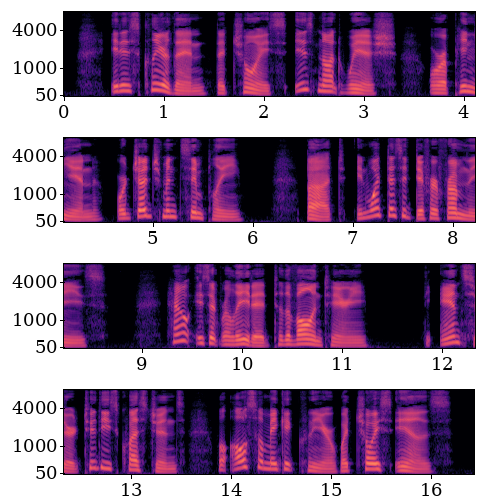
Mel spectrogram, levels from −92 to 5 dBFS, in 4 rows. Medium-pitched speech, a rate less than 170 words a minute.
Yes: medium, 150 Hz; average, 155 wpm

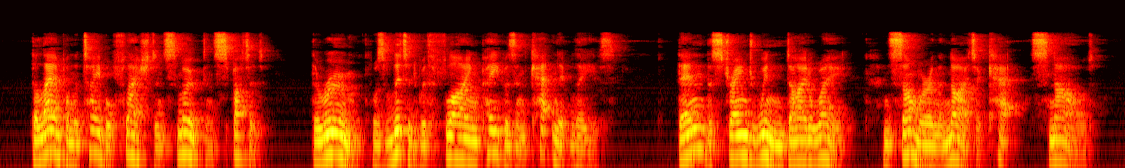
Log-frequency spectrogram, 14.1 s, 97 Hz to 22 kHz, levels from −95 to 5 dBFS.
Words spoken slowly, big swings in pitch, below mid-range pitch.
No: average, 145 wpm; wide, 6.2 semitones; low, 120 Hz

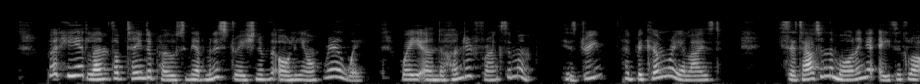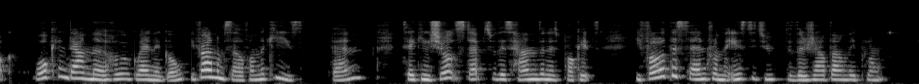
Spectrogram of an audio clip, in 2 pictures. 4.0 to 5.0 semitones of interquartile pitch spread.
Yes: average, 4.7 semitones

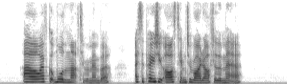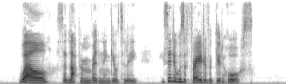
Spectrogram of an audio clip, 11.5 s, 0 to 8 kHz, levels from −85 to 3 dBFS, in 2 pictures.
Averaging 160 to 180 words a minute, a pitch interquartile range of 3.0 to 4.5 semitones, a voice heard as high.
Yes: average, 165 wpm; average, 4.1 semitones; high, 210 Hz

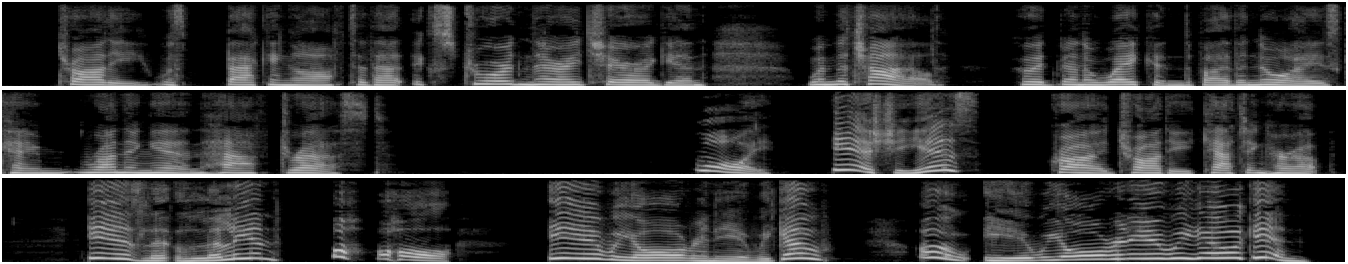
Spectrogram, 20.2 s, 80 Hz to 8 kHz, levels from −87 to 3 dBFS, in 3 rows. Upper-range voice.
Yes: high, 240 Hz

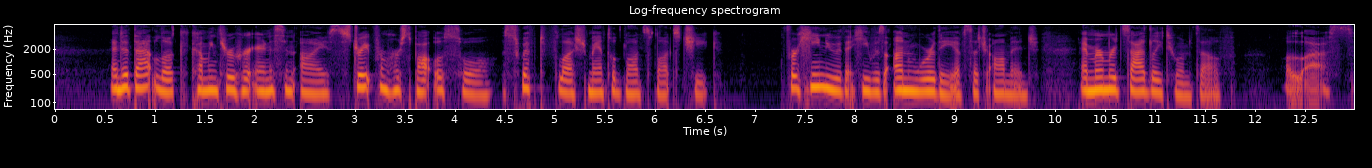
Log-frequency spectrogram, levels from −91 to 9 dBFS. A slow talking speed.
No: average, 175 wpm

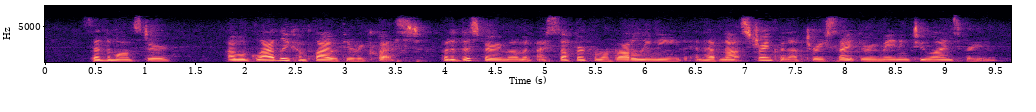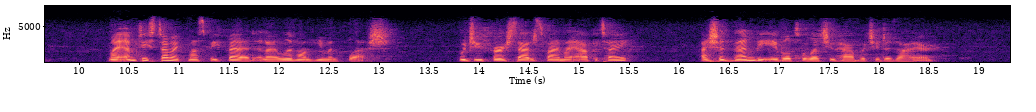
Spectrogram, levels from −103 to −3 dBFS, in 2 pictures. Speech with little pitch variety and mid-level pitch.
Yes: narrow, 2.2 semitones; medium, 180 Hz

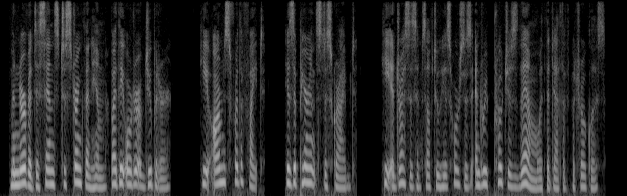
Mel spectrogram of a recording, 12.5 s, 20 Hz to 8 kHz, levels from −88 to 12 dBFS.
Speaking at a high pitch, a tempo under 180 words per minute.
No: medium, 180 Hz; average, 155 wpm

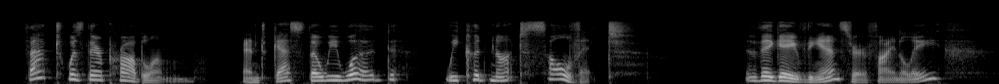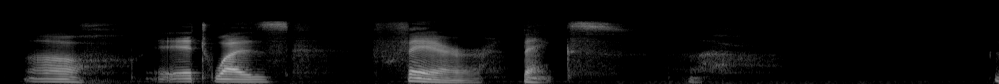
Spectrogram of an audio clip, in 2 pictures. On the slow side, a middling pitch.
Yes: slow, 65 wpm; medium, 175 Hz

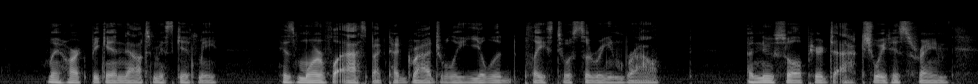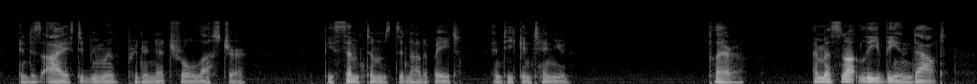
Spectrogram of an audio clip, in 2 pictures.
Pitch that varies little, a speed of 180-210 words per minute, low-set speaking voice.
No: narrow, 1.5 semitones; average, 160 wpm; very low, 90 Hz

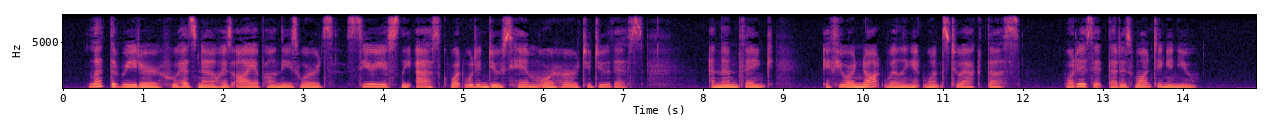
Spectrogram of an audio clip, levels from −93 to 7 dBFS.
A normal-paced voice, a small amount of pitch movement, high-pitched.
Yes: average, 175 wpm; narrow, 1.9 semitones; high, 205 Hz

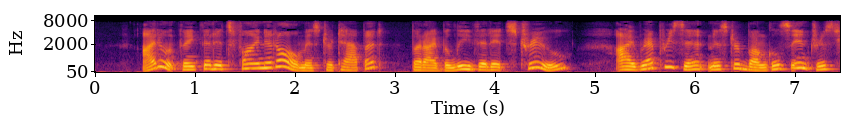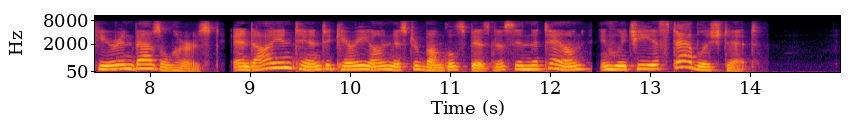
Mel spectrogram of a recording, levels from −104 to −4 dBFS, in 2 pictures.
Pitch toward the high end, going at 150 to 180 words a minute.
Yes: high, 205 Hz; average, 165 wpm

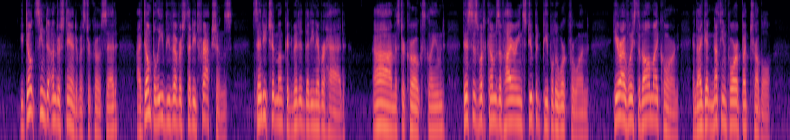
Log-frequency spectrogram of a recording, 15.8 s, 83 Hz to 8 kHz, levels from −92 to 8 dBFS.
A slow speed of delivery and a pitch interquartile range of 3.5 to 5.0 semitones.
No: average, 195 wpm; average, 4.5 semitones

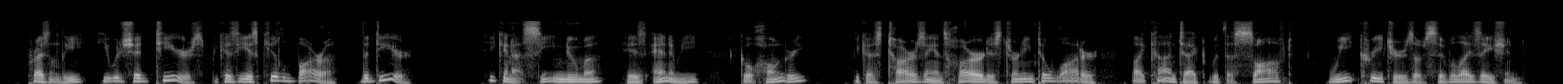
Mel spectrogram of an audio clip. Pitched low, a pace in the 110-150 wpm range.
Yes: low, 120 Hz; average, 140 wpm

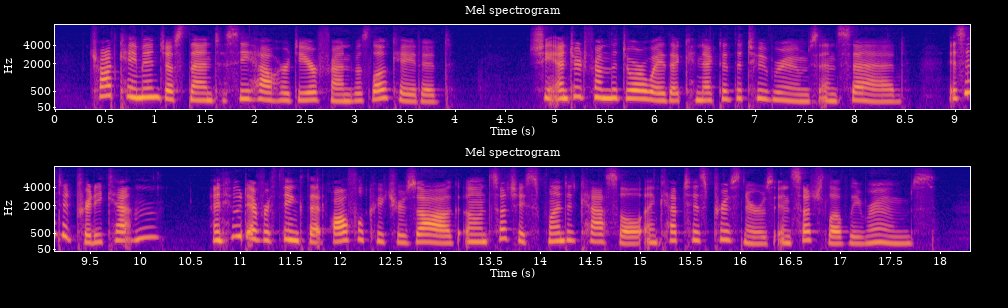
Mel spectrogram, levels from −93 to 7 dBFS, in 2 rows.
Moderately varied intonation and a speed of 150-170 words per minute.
Yes: average, 4.7 semitones; average, 165 wpm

